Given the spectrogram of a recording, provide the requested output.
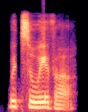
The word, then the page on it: whichsoever: Indian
